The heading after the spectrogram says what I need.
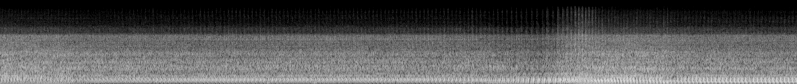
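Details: Predator 3500 inverter generator, 18 hours run time, with spark arrestor removed (owner suspected clogged arrestor caused stumbling): steady, even engine hum with a smooth speed shift partway through, no stumble; running normally.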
